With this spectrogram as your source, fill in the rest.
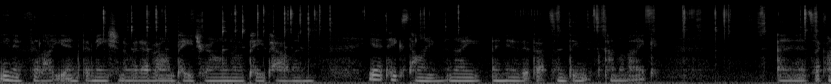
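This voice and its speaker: Hushed and breathy, a woman speaking in a fairly low voice gives a casual, hesitant ASMR chat to viewers from a wooden table indoors. Clicky tapping sits over her close voice as fingernails tap and scratch a glass bottle.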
